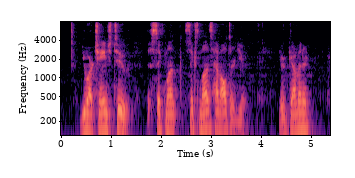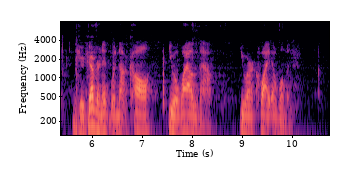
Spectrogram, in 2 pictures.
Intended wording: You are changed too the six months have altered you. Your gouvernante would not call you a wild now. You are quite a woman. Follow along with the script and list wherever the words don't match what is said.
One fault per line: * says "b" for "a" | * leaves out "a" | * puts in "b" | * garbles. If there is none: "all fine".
all fine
